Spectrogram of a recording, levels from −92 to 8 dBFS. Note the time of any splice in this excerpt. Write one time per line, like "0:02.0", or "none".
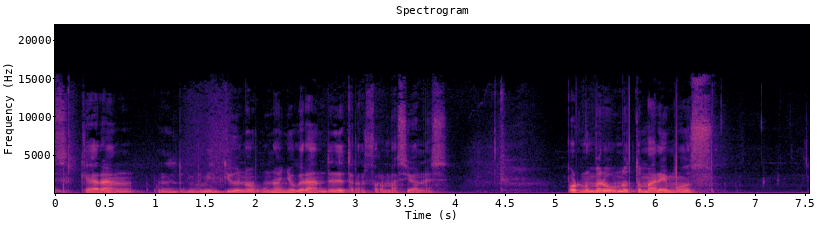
none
